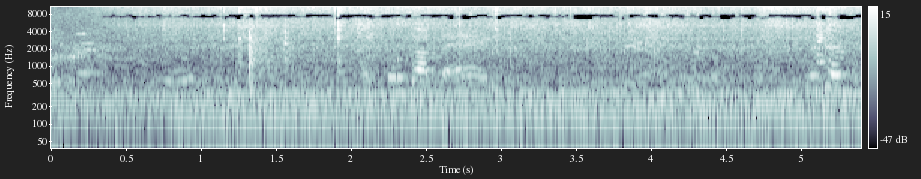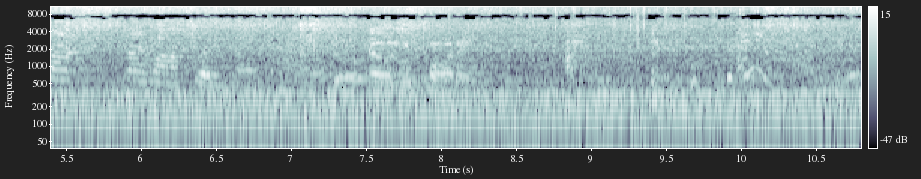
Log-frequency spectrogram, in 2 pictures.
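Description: Rice sizzles on a hot griddle.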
